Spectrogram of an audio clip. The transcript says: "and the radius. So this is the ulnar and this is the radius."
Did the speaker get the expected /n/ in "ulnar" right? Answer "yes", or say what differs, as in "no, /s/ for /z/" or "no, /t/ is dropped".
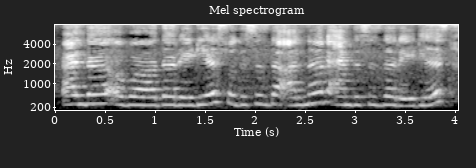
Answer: yes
